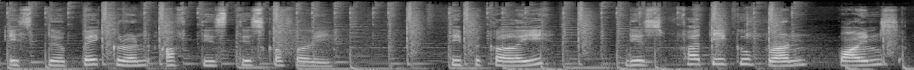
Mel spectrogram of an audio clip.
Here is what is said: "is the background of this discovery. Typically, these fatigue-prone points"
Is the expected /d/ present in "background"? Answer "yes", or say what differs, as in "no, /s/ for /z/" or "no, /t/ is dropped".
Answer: no, /d/ is dropped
